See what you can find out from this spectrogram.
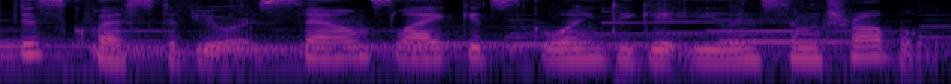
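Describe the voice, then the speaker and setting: A woman's voice: on the low side, fairly even intonation, moderate pace, over music, natural voice. An actress playing a poised, wry noblewoman of a wizard's tower in a fantasy audio drama. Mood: wry, amused. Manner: dry, amused, composed.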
